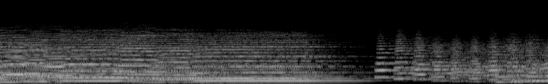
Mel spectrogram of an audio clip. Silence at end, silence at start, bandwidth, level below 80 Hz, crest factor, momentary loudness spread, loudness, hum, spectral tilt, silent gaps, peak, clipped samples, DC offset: 0 s; 0 s; 8 kHz; -62 dBFS; 14 dB; 9 LU; -29 LUFS; none; -7.5 dB/octave; none; -14 dBFS; under 0.1%; under 0.1%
